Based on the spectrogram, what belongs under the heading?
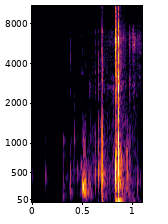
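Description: A quick sip of water: a few soft mouth clicks and wet smacking noises, then a brief louder slurp-like burst near the end. Quiet, with no talking.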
